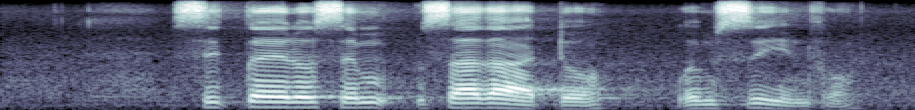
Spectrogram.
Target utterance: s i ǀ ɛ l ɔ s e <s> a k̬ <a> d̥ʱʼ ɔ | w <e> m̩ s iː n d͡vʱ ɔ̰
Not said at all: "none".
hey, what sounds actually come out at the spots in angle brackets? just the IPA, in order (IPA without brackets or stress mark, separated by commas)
s, a, e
